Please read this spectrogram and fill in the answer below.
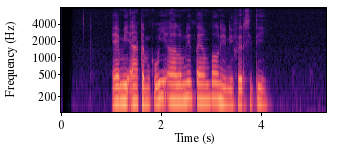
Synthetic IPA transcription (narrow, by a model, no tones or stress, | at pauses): ʔemiʔaɖ̥ə̤mkuwiʔalumnit̪ɛmpəldiunifɛrsit̪i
